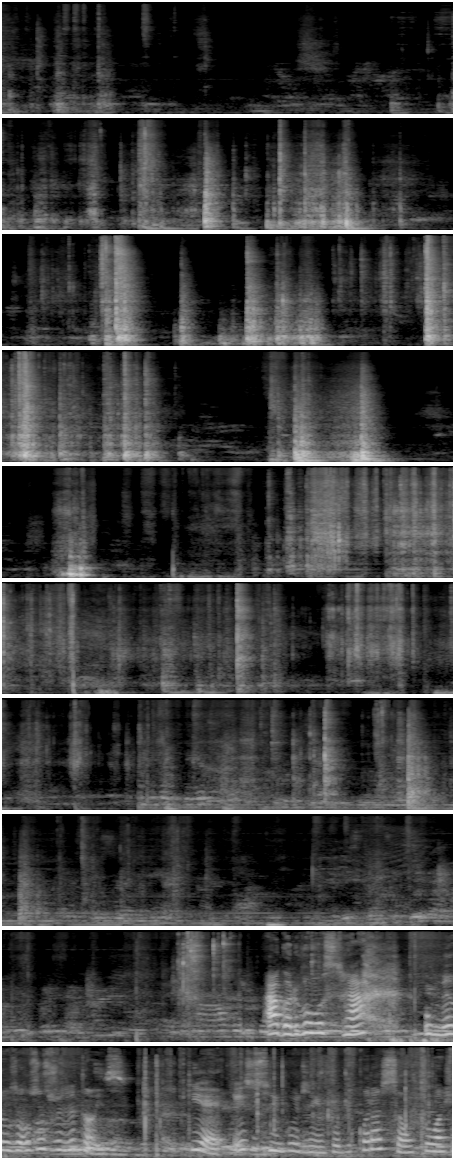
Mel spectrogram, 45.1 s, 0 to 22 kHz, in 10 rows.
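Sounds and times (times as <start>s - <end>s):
packaging rustling and crinkling: 20.6s - 28.6s, 40.6s - 45.0s.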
